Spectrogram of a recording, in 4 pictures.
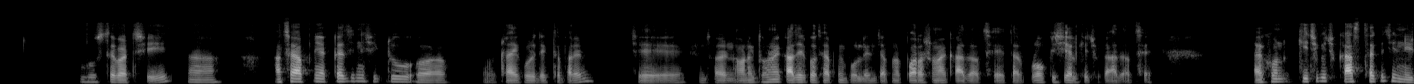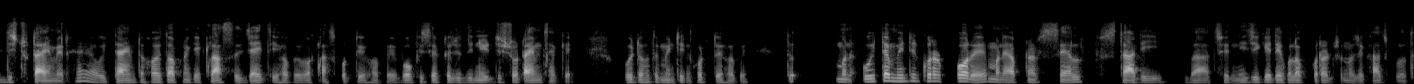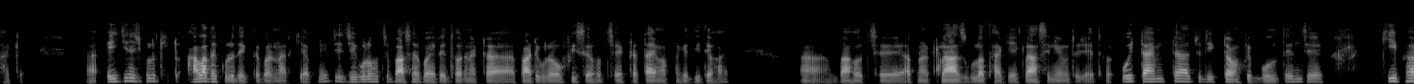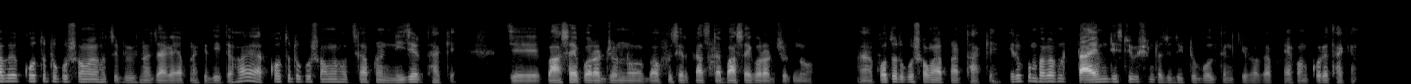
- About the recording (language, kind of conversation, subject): Bengali, advice, কাজের চাপ অনেক বেড়ে যাওয়ায় আপনার কি বারবার উদ্বিগ্ন লাগছে?
- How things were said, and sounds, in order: tapping; other background noise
